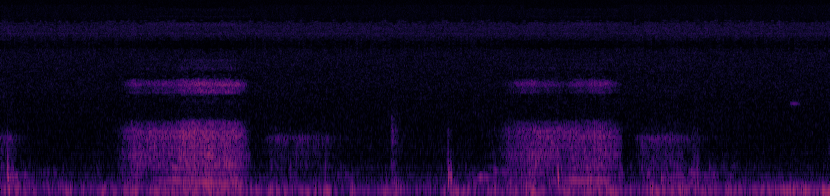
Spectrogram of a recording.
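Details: Two long, rough, rumbling breaths about three seconds apart over low room hum: an adult man snoring at night.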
